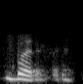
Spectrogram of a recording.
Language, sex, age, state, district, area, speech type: Marathi, female, 30-45, Maharashtra, Nagpur, urban, conversation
